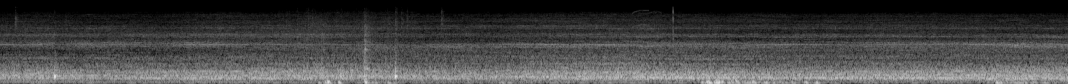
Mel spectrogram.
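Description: Roborock Qrevo Pro robot vacuum running, a steady whirring hum with a faint high whine and occasional soft bumps, close and continuous.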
